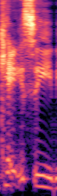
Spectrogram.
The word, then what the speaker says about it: Caisy: C A I S Y. Casey like Daisy.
